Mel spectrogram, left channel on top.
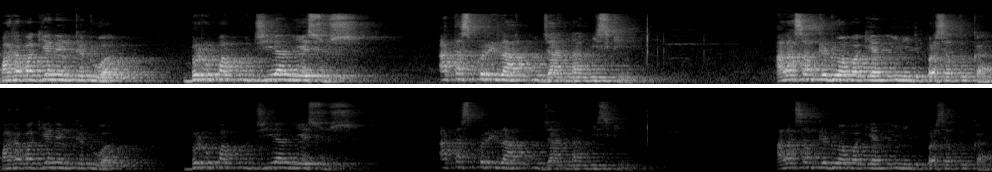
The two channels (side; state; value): right; quieter; 23.0 dB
